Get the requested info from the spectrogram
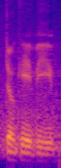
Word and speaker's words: Dokev: It's called Dokkei V. It's spelled D-O-K-E-V, pronounced Dokkei V.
